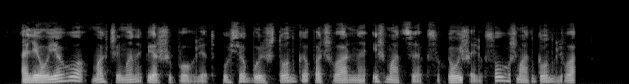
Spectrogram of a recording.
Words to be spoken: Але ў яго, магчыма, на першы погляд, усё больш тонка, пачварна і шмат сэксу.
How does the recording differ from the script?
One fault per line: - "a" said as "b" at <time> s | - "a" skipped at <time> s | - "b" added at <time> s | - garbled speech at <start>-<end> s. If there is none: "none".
- garbled speech at 4.5-5.8 s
